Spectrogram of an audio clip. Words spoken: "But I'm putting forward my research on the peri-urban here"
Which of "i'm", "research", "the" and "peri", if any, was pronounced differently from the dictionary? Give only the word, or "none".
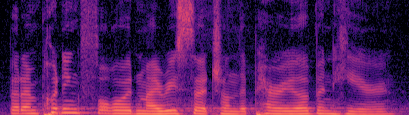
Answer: none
